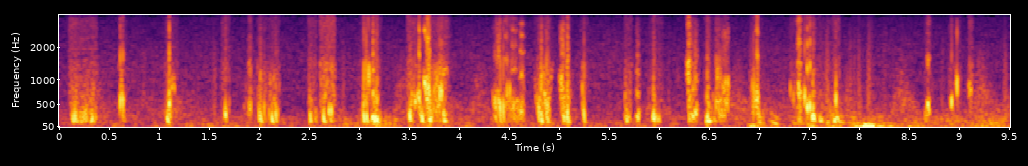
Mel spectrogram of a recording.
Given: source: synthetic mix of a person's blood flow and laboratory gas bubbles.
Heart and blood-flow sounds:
Doppler ultrasound of blood flow; subclavian vein
0.09-0.39 s: bubbles
0.58-0.67 s: bubbles
1.05-1.19 s: bubbles
1.62-1.71 s: bubbles
1.88-1.94 s: bubbles
1.97-2.21 s: bubbles
2.48-2.76 s: bubbles
3.00-3.22 s: bubbles
3.47-3.92 s: bubbles
4.33-4.66 s: bubbles
4.75-4.94 s: bubbles
4.99-5.13 s: bubbles
5.21-5.29 s: bubbles
5.65-5.73 s: bubbles
5.75-5.82 s: bubbles
5.90-6.04 s: bubbles
6.26-6.41 s: bubbles
6.44-6.71 s: bubbles
6.90-7.04 s: bubbles
7.30-7.82 s: bubbles
8.64-8.72 s: bubbles
8.89-9.02 s: bubbles
9.08-9.14 s: bubbles
From the record:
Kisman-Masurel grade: 243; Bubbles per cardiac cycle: several, 3 to 8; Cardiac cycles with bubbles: 100%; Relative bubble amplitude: loud (0.450 to 0.775); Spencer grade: 3 (all of the cardiac periods contain showers or single bubble signals, but not dominating or overriding the cardiac motion signals); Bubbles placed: anywhere in the cardiac cycle

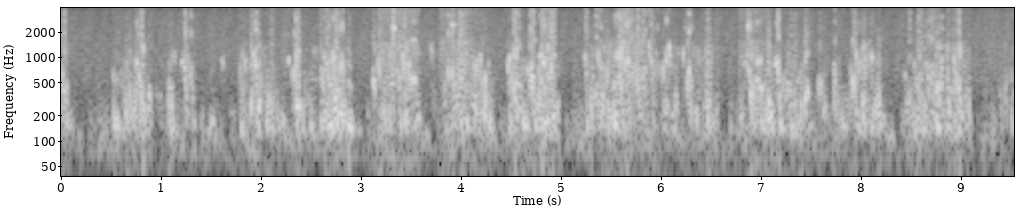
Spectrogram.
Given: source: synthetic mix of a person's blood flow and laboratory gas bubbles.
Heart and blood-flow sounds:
Doppler ultrasound of blood flow; precordium
0.00-0.10 s: bubbles
0.49-1.36 s: bubbles
1.59-1.64 s: bubbles
1.75-2.19 s: bubbles
2.23-2.94 s: bubbles
3.08-3.60 s: bubbles
3.67-3.73 s: bubbles
3.77-4.34 s: bubbles
4.42-4.99 s: bubbles
5.20-6.57 s: bubbles
6.75-7.50 s: bubbles
7.53-7.67 s: bubbles
7.70-8.25 s: bubbles
8.40-9.11 s: bubbles
9.36-9.54 s: bubbles
From the record:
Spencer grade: 4 (maximum detectable bubble signal sounding continuously throughout systole and diastole of every cardiac period, and overriding the amplitude of the normal cardiac signals); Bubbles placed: anywhere in the cardiac cycle

